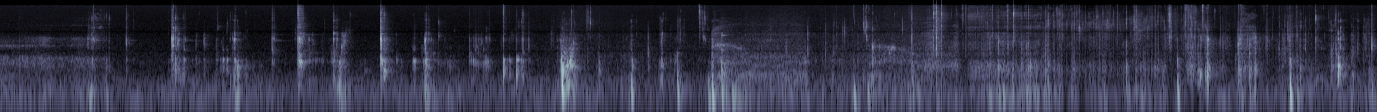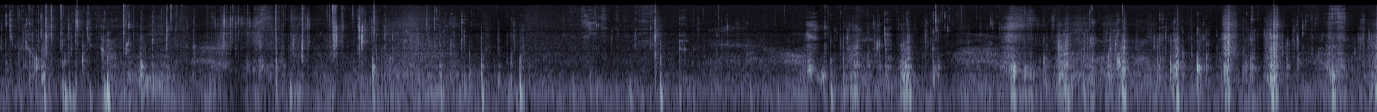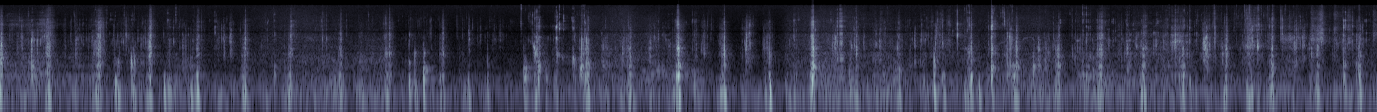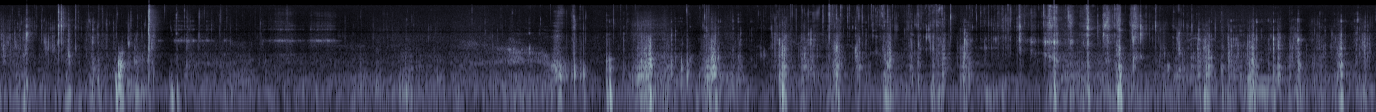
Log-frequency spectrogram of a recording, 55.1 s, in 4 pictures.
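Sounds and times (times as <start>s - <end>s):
wet chewing and biting: 8.4s - 19.0s, 21.9s - 43.4s, 46.8s - 55.0s.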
